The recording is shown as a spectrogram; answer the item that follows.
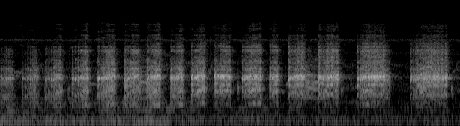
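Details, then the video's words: Stuttering, grinding crow of a red junglefowl used as a trap bait bird, a long chain of choppy harsh bursts with a few longer drawn notes near the end. "The bait of the wild chicken trap crows with a stuttering voice that sounds like grinding"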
